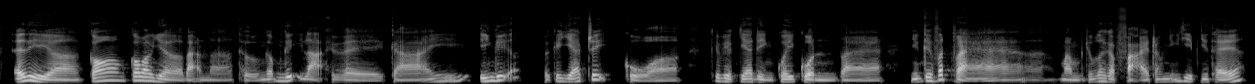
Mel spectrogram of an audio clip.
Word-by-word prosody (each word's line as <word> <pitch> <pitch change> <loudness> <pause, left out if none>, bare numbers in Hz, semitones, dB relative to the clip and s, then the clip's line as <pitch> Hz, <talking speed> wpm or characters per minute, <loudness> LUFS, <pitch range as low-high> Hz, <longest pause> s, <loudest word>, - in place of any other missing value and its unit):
thế 135 - +8
thì, 155 -10 +7
ờ, 105 -1 +1
có 180 +5 +5
có 185 0 +5
bao 170 -2 +6
giờ 110 -8 0
bạn, 100 - -2
ờ, 100 0 -10
thử 95 0 -8
ngẫm 120 +8 -3
nghĩ 180 +2 +4
lại 120 - 0
về 100 -4 -4
cái 110 - -4 0.2
ý 145 - +3
nghĩa, 190 - +3 0.3
về - - -8
cái 145 -1 -3
giá 140 +1 +3
trị 225 -1 +2 0.2
của 90 +2 -2 0.4
cái 150 - -1
việc 140 -4 +1
gia 130 0 +2
đình 110 -5 -2
quây 125 -1 +2
quần 100 -4 +2
và 95 -1 -3 0.3
những 125 - -1
cái 165 +3 +2
vất 220 +3 +2
vả 95 +3 0 0.4
mà 105 - -1
chúng 120 +3 -6
ta 145 - 0
gặp 135 - 0
phải 100 - +1
trong 120 +1 -6
những - - -6
dịp 140 -4 -1
như 120 - -3
thế 110 +2 +2
á 175 - 0
115 Hz, 210 wpm, -23 LUFS, 100-145 Hz, 0.4 s, thế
